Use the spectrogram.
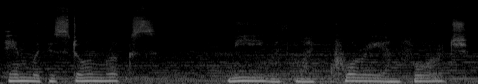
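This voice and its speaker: An earnest leader of a stone people in a fantasy game, heavy with feeling. She speaks slowly and with care, and music plays behind her. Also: low voice, steady tone. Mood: somber reflection. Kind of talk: dramatic game voice acting.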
